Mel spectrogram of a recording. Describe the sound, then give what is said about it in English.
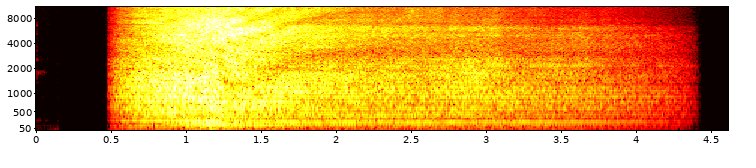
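A car engine driving by: it starts abruptly as a loud rushing hum with a steady low tone that dips slightly in pitch after about a second, then fades gradually before cutting off. “C is for car. C is for car. Can you drive a car?”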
